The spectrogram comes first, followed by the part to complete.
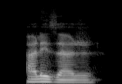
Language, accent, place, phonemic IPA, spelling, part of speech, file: French, France, Lyon, /a.le.zaʒ/, alésage, noun, LL-Q150 (fra)-alésage.wav
- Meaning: reaming, boring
